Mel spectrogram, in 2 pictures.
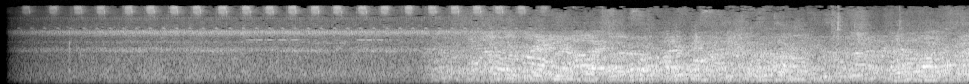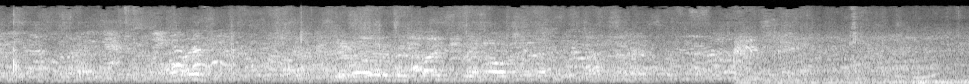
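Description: Crowd chatter: many people talking at once, the babble of a busy restaurant patio. It swells up about three seconds in after a quieter start with a faint high tone, then runs on steadily.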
